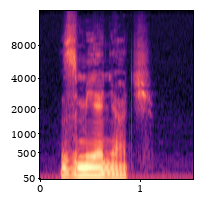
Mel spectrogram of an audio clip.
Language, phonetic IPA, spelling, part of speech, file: Polish, [ˈzmʲjɛ̇̃ɲät͡ɕ], zmieniać, verb, Pl-zmieniać.ogg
